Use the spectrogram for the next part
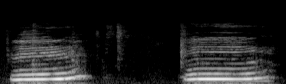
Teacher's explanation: first three are nasals you have the bilabial so once again at the front of your mouth both lips together air comes out through the nose so it's a nasal all of the nasals are voiced m m what would you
